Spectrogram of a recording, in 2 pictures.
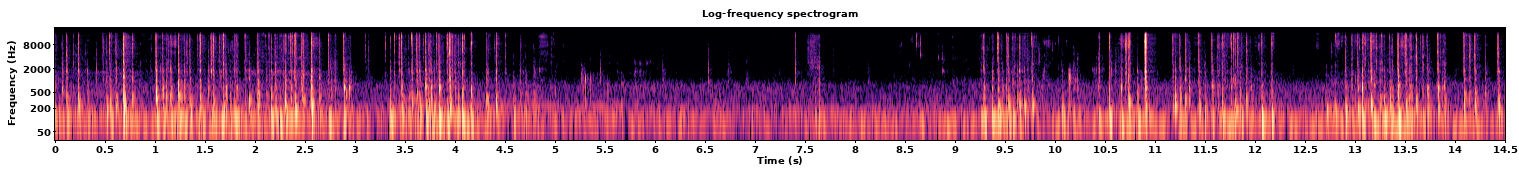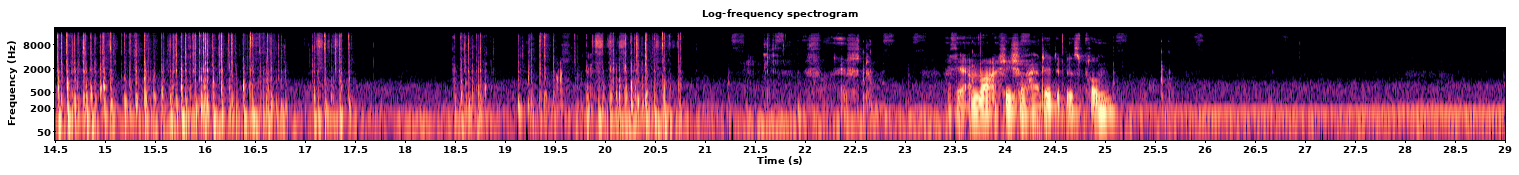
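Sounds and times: fast keyboard typing: 0:00.0 - 0:05.0, 0:09.2 - 0:17.6, 0:18.4 - 0:20.8.

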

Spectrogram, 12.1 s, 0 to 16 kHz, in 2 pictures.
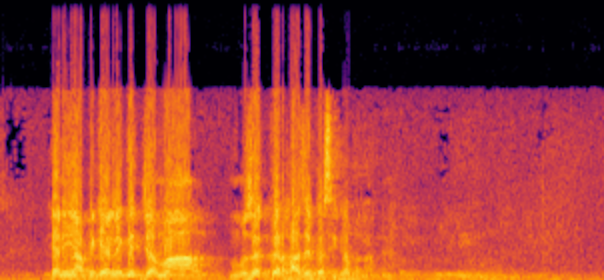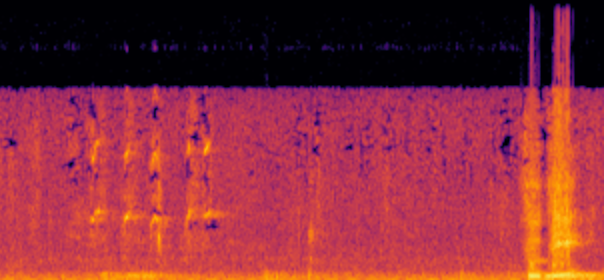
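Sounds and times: steady low hum: 0:00.0 - 0:12.0
marker squeaking on whiteboard: 0:06.3 - 0:08.5
marker ticks writing: 0:06.4 - 0:09.3.

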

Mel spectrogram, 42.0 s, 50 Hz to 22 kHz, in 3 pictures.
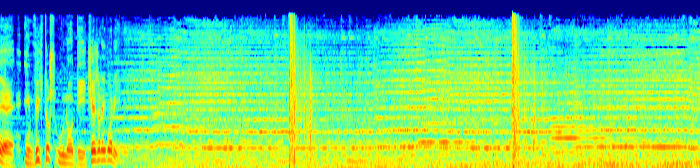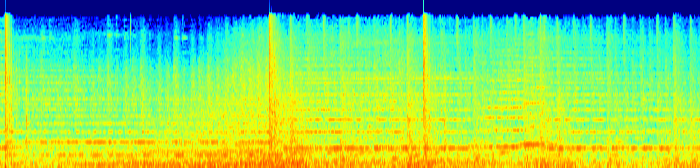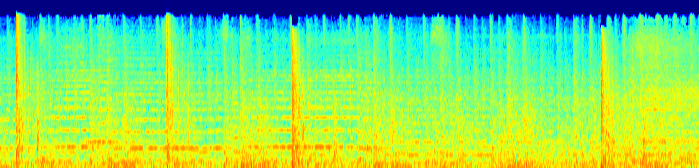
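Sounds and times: background music with held notes: 0:00.0 - 0:41.9
shotgun shot: 0:05.8 - 0:06.5, 0:10.2 - 0:10.9, 0:14.1 - 0:14.8, 0:22.4 - 0:23.0, 0:28.3 - 0:29.0, 0:31.3 - 0:32.0, 0:33.8 - 0:34.8, 0:40.0 - 0:40.7.

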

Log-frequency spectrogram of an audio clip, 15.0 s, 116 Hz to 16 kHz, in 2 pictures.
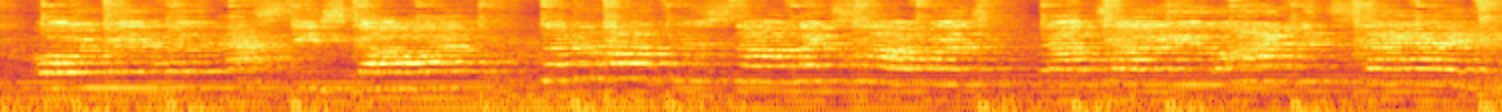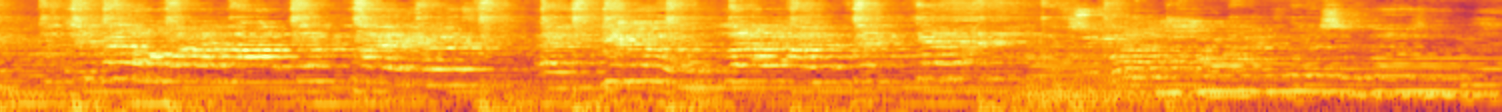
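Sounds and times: child singing: 0:00.0 - 0:15.0
instrumental accompaniment: 0:00.0 - 0:15.0.

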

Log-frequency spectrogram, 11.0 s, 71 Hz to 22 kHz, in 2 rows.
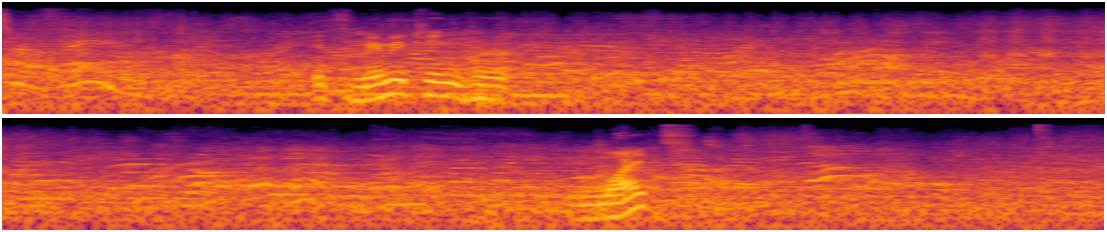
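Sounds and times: chatter of children and adults: 0:00.0 - 0:11.0.

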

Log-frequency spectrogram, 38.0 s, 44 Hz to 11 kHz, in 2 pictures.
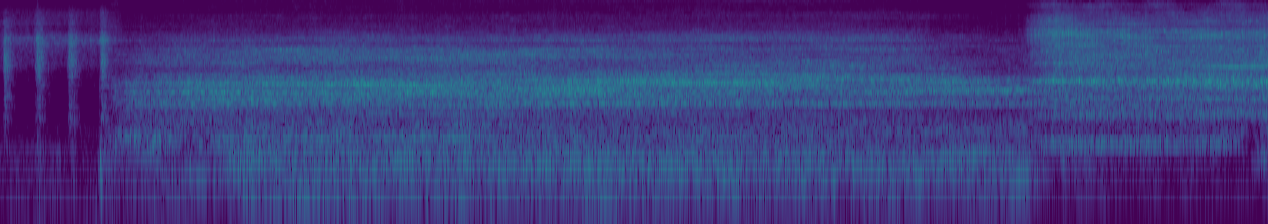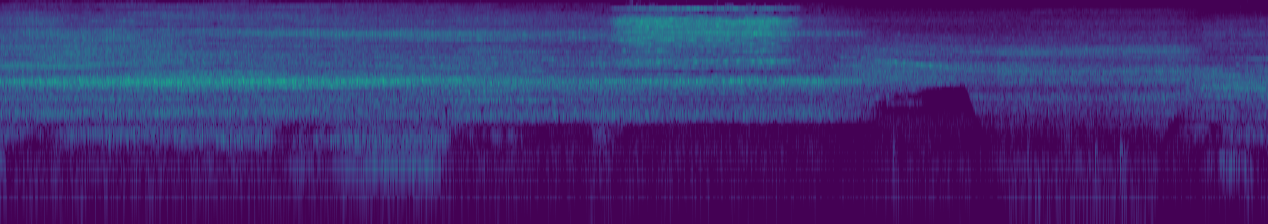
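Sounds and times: model train motors whirring: 0:00.5 - 0:38.0.

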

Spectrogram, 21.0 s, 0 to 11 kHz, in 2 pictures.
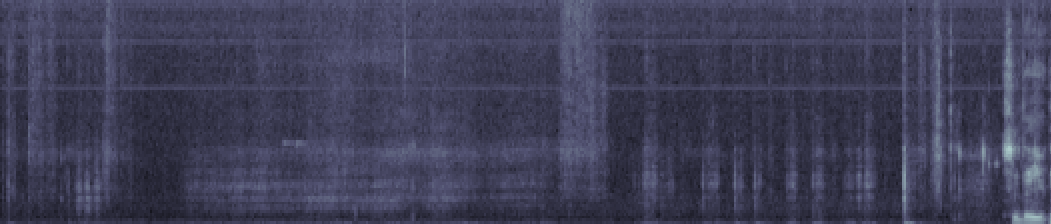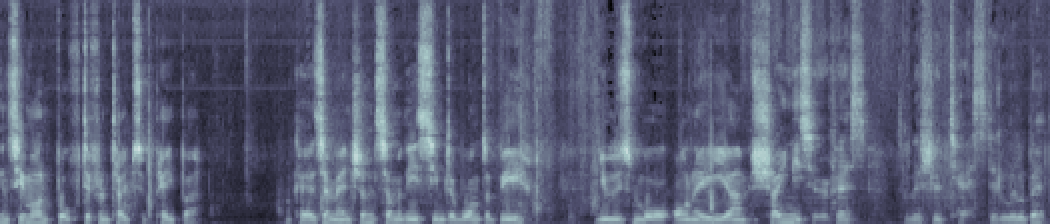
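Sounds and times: pen scratching on paper: 0:01.8 - 0:08.8.

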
